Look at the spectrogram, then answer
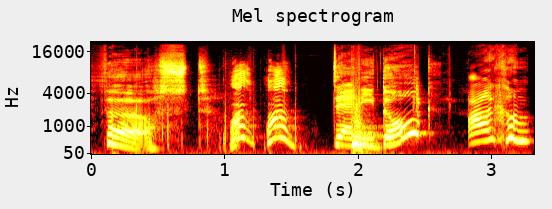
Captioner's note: barks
